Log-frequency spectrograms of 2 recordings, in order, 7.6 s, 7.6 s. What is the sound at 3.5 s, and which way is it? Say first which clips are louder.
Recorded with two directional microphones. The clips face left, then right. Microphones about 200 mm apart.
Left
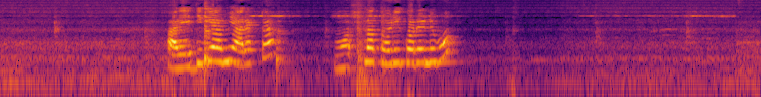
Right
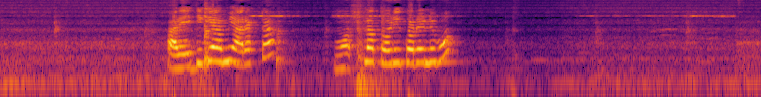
Speech: right 2 dB; 20° right (ahead or behind).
